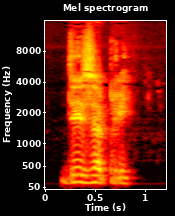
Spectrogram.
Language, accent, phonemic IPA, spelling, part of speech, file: French, Canada, /de.za.pʁi/, désapprît, verb, LL-Q150 (fra)-désapprît.wav
- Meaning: third-person singular imperfect subjunctive of désapprendre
